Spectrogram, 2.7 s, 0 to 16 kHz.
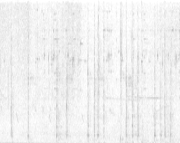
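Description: Roach the horse's hooves clip-clop in a steady walking rhythm on ground in The Witcher 3, close and clear over a low ambient bed, with a faint voice briefly present.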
